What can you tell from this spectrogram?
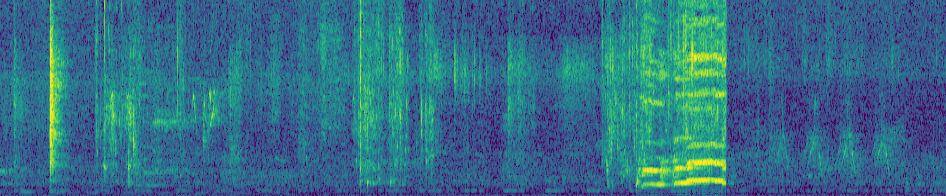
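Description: A rooster crows once, the loudest sound, for a little over a second about six seconds in. Underneath, faint squirts and drips of milk into a steel bucket as a cow is milked by hand.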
